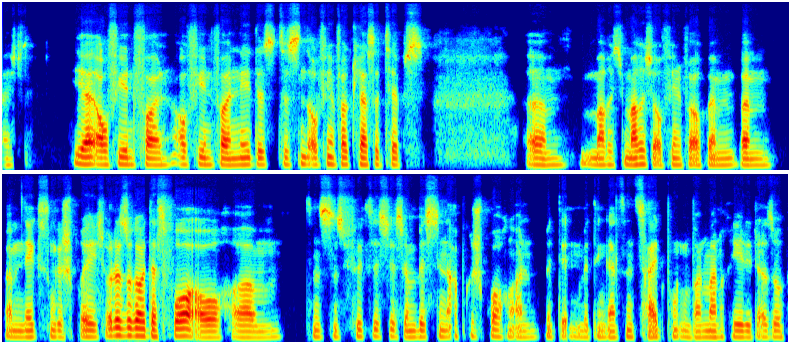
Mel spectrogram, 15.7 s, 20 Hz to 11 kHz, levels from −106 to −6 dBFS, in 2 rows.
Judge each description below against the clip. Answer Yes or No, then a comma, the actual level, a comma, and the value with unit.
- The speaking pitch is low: Yes, low, 130 Hz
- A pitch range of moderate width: No, narrow, 1.5 semitones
